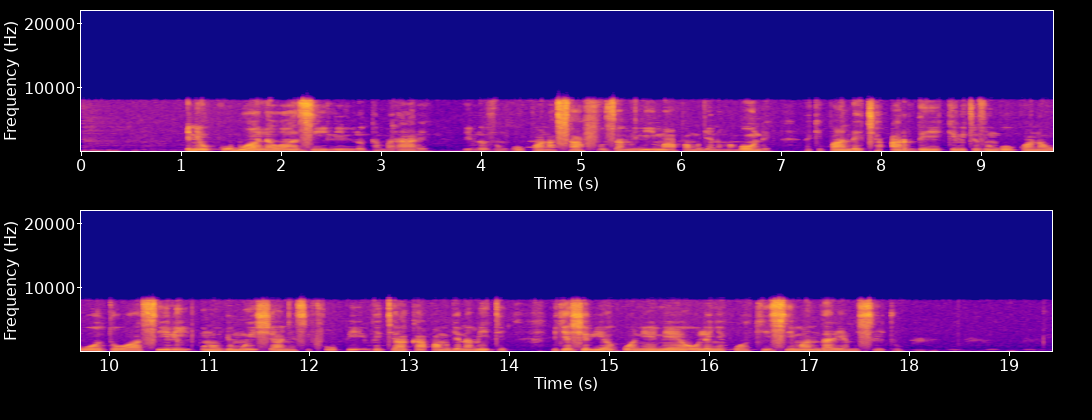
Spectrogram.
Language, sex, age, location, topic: Swahili, male, 25-35, Dar es Salaam, agriculture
